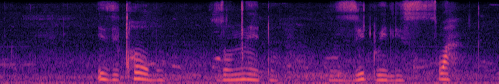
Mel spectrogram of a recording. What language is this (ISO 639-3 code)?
xho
